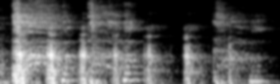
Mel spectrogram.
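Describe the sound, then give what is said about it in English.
A fairly loud fit of coughing: about half a dozen harsh coughs in rapid succession with a brief gasp midway, and no talking. “I need to cough.”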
